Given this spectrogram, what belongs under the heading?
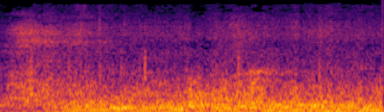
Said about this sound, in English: That's a loud train.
